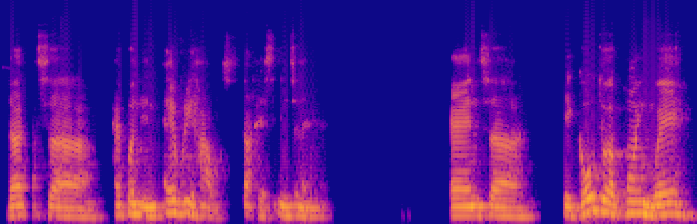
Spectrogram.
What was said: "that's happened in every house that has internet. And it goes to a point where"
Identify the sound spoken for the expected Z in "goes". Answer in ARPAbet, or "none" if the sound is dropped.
none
